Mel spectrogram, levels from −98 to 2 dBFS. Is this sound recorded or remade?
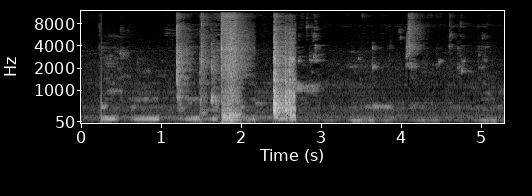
recorded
